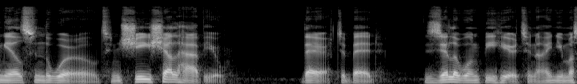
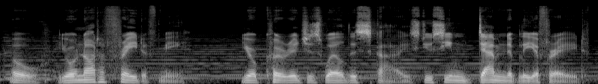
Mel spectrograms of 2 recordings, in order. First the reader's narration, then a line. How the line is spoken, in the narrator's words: muttered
